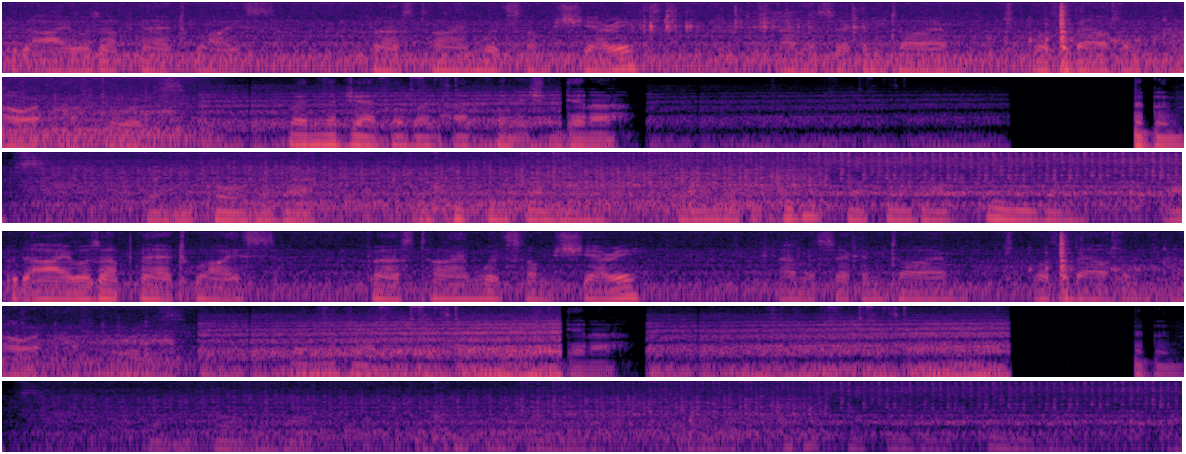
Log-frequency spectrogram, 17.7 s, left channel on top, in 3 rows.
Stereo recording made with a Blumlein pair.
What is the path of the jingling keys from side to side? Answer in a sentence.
In this clip you hear the jingling keys travel towards the right.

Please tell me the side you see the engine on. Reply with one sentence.
You can hear the engine on the left.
